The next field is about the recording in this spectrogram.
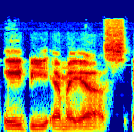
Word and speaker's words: Abmas: Um, you remember Oral Roberts beat Ohio State a couple years ago, and they still have the same guard, Max Abmas, spelled A B M A S, and it's pronounced Abmas.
